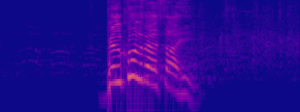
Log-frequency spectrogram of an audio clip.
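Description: A man speaks loudly and with feeling into a microphone, heard through loudspeakers.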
